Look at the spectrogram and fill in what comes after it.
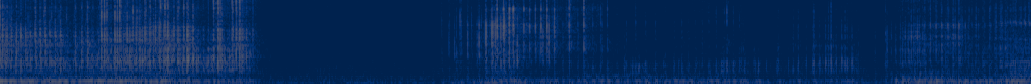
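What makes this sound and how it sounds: Long acrylic nails scratch deeply and slowly across a thin, flat, solid, yellow ribbed flexible plastic cutting mat. Three bursts of rough, raspy scraping with a low rumbling body come apart by short quiet gaps.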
